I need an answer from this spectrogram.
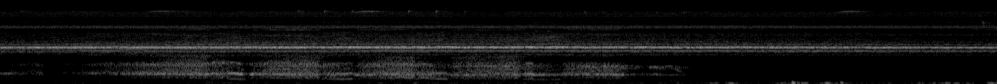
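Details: Deep, hoarse roaring of howler monkeys in the Costa Rican jungle, rising and falling for about seven seconds before stopping, with cicadas droning steadily in the background.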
